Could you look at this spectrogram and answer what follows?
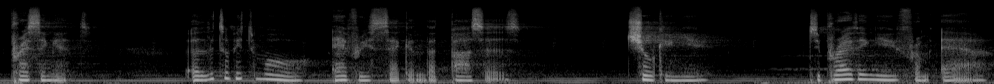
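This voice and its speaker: A woman with a French accent playing a menacing, seductive female vampire in an intimate roleplay audio drama, softly taunting and often whispering. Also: medium pitch, vocal fry.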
